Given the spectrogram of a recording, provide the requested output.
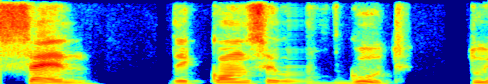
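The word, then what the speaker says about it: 善: is change of continuity the second kanji we pronounce sen the concept of good to improve benefits and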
